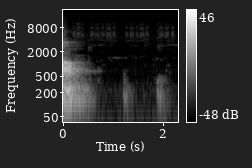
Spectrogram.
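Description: Marker pen writing on a whiteboard: faint, short scratchy strokes as a word is written. A man's voice trails off in the first half second.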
